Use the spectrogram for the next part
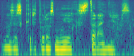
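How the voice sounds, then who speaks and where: A man's voice: medium pitch, level tone, normal speed. A man in his twenties with a Mexican accent hosting a casual night exploration vlog outdoors in short, slangy phrases. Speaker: vlog host. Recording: noisy outdoor phone video.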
